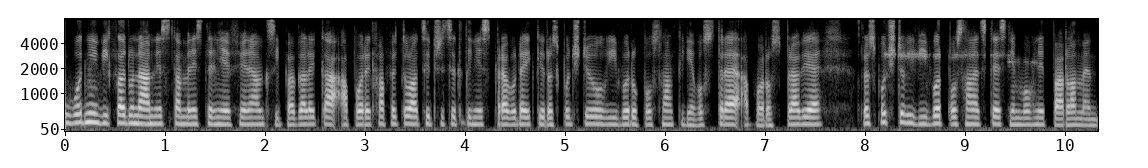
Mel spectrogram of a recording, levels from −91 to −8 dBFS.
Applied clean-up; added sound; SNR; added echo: neural diffusion model UNIVERSE++.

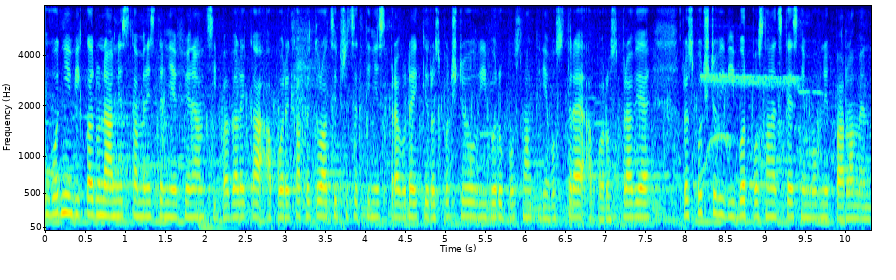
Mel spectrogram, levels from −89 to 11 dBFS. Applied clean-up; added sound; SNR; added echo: none; Applause + Musical instrument; 12 dB; none.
